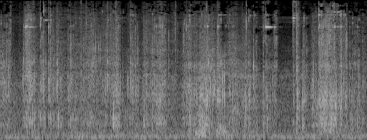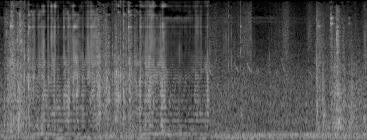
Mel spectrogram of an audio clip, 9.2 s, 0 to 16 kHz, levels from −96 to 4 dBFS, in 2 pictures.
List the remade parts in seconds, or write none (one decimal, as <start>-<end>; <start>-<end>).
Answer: 5.0-5.8; 6.3-7.2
